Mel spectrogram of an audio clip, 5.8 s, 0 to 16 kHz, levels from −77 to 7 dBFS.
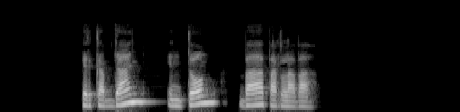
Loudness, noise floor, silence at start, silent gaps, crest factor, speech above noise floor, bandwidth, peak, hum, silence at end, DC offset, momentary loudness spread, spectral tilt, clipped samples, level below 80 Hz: -19 LUFS; under -90 dBFS; 1.05 s; 2.91-2.95 s; 18 dB; over 73 dB; 7.2 kHz; -2 dBFS; none; 1.85 s; under 0.1%; 11 LU; -8.5 dB/octave; under 0.1%; -64 dBFS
